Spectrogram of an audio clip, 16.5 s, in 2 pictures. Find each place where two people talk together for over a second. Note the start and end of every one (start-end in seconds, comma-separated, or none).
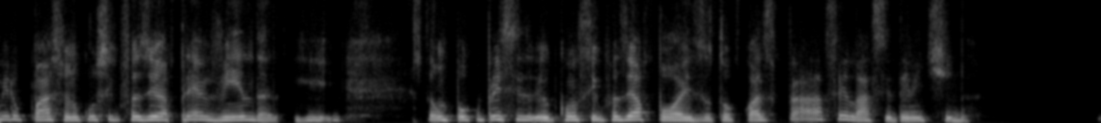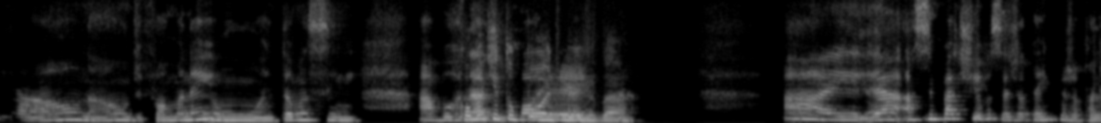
11.7-13.0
